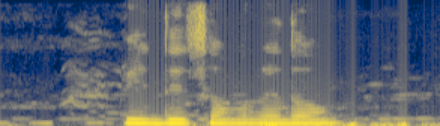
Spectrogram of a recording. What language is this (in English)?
Santali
